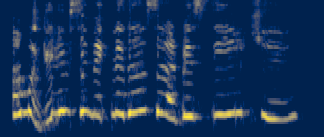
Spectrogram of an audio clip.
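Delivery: very high-pitched, giggly, laughing voice. Narrating a character's question to the king, laughing while asking. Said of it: "diye gülerek sordu".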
